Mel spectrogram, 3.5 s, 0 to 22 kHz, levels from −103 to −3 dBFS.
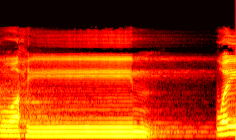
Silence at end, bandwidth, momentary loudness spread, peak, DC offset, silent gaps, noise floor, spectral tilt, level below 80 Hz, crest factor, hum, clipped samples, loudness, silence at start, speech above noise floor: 0 s; 9.6 kHz; 11 LU; -4 dBFS; under 0.1%; none; -50 dBFS; -6.5 dB/octave; -64 dBFS; 16 dB; none; under 0.1%; -21 LUFS; 0 s; 30 dB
